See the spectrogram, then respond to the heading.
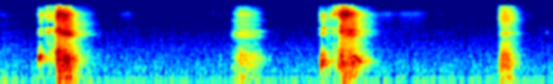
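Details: Deliberate sneezes made on request, trying to sneeze "girlier", described as messier and wetter: two loud hissing sneezes, each followed by a softer sneeze, in quiet; sneezing.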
